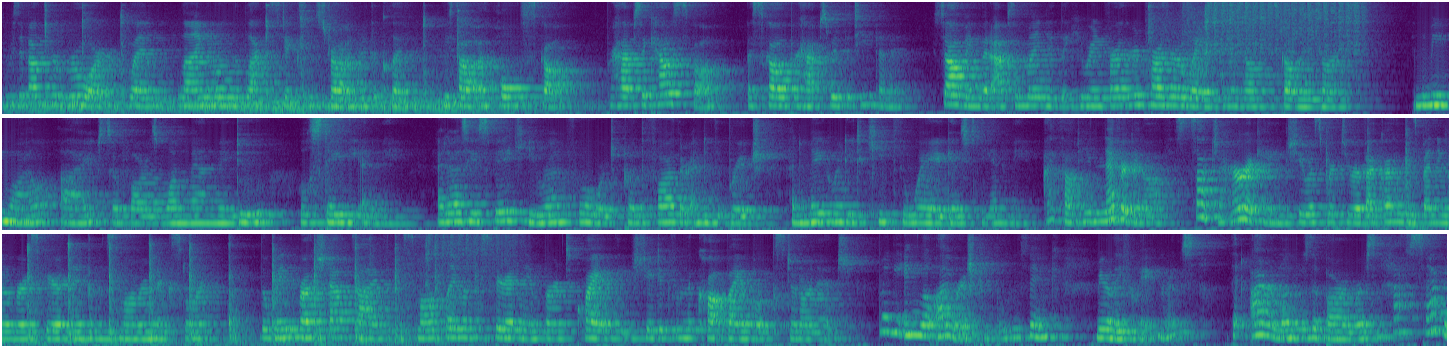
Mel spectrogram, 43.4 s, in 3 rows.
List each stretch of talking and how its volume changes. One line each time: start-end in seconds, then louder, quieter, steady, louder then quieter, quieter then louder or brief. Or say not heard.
0.0-43.3 steady.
